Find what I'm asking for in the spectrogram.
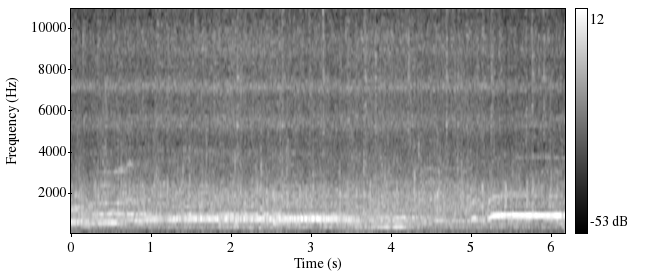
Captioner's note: applause and cheers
